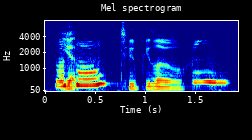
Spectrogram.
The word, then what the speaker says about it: Tupelo: and yup here in Tupelo that's how you pronounce it Tupelo so like it's $500 is that just for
